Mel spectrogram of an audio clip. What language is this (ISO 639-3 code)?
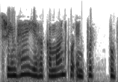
hin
